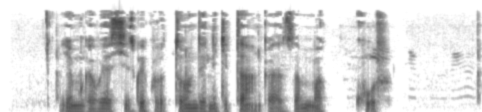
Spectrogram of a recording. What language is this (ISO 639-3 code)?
kin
